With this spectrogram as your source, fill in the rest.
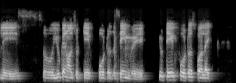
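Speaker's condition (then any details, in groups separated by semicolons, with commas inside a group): Stuttering; may block on some words, may repeat sounds; prolonged sounds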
